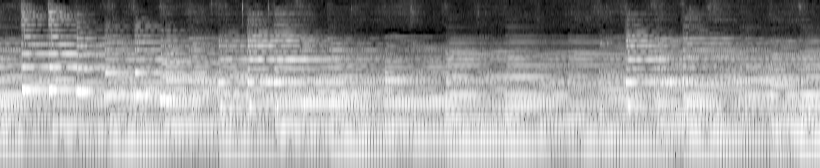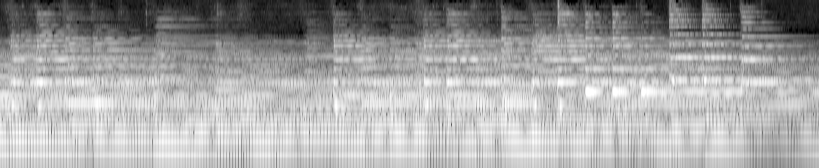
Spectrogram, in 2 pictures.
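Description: Piano music with sustained chords and a steady run of notes.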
